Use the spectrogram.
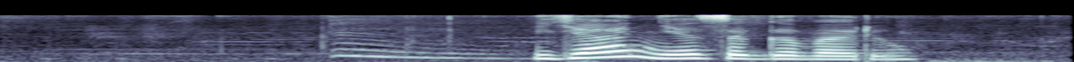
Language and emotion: Russian, neutral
